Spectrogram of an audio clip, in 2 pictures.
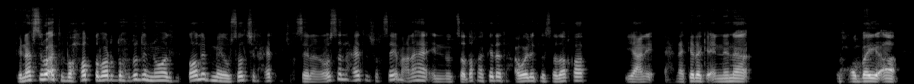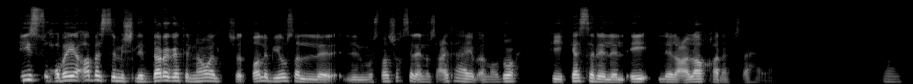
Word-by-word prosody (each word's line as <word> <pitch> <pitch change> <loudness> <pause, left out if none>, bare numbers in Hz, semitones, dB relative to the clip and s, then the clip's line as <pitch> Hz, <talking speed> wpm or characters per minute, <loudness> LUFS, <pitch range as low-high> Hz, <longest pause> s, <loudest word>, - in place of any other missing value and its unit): في 145 - -2
نفس 200 +3 +2
الوقت 220 -4 +6
باحط 195 +6 +1
برضه 205 0 +3
حدود 220 +6 -2
إن 190 -5 +1
هو 185 +1 +2
الطالب 190 +7 0
ما 170 - +1
يوصلش 185 +7 -1
لحياتي 170 -1 -10
الشخصية، 145 -2 -9
لإنه 125 -2 -7
لو - - -6
وصل 230 +6 -4
لحياتي 205 -2 -4
الشخصية 185 +4 -5
معناها 185 - -6
إنه 130 -1 -11
الصداقة 170 +7 -4
كده 180 +2 0
اتحوِّلت 170 -1 +1
لصداقة 160 +5 -1 0.4
يعني 125 -2 -4
إحنا 130 - -11
كده 150 +3 +4
كإننا 140 0 -1 0.9
صحوبية 145 +1 +5
آه، 140 - +3 0.4
في 210 - -1
الصحوبية 190 -3 +4
آه - - 0
بس 200 -3 +1
مش 150 -3 -1
للدرجة 170 +6 +5
إن 145 -3 -2
هو 160 +2 +1
الش 140 -2 -5
الطالب 150 +2 -1
يوصَل 155 -1 +1
ل 115 - +2
للمستوى 110 +4 -7
الشخصي، 165 +4 -5
لإنه 125 +1 -3
ساعتها 145 +4 -7
هيبقى 125 -2 -2
الموضوع 135 +5 -1 0.3
في 125 -2 -3
كَسْر 150 +3 +1
للإيه 120 +2 +2
للعلاقة 125 0 0
نفسها 110 -1 -18
يعني. - - -34 1.1
آه. 125 -1 -24
155 Hz, 180 wpm, -23 LUFS, 130-185 Hz, 1.1 s, الوقت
